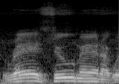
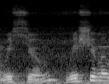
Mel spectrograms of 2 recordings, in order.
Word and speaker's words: resume: 자, 두 가지 뜻이 있어요. 발음도 달라집니다. 자, 첫 번째, 우리가 방금 읽었을 때 resume라고 읽었죠. resume, 불어식으로 읽은 건데 이거는 이력서라고 해석하고요. resume. 그리고 영어식으로 읽으면 resume이 되거든요. resume은 무슨 뜻이야?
